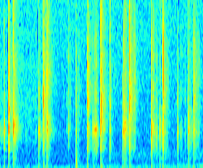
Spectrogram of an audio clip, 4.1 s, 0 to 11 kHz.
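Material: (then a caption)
Cardboard. Long nails tap quickly on the glossy cardboard front cover of a dark hardcover paper book with a hippogriff on the cover. About eighteen sharp, dry clicks come in an uneven rapid patter, bright and crisp with a peak near 2.5 kHz, very little low end and no ring after each tap. A faint hiss sits between the taps.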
